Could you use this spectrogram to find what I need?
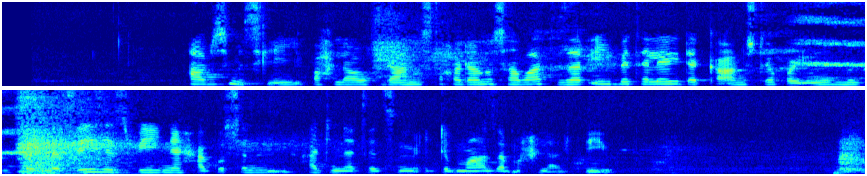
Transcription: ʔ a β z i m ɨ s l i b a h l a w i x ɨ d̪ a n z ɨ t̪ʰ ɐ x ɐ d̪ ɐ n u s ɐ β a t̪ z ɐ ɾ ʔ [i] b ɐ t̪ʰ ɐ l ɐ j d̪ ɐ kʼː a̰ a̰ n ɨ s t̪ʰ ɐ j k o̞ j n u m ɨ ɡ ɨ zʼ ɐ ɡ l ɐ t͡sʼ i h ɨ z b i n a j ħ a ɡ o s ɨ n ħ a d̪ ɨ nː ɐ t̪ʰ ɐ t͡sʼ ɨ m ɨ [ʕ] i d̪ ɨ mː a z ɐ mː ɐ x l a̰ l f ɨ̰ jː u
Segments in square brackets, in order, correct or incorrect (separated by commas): correct, correct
